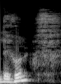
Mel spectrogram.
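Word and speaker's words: ض: Scene শিন সদ স দ হরফকে মোটা করে উচ্চারণ করব। আপনারা আমার সঙ্গে বলুন। দেখুন দ।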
